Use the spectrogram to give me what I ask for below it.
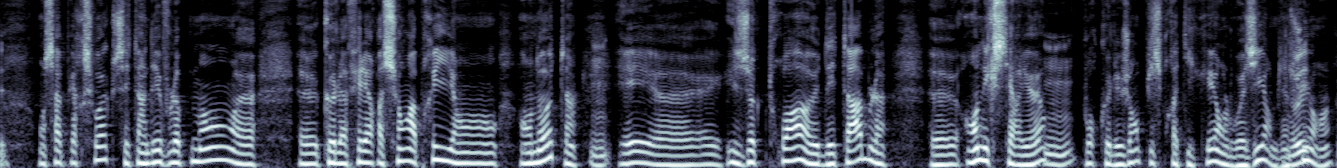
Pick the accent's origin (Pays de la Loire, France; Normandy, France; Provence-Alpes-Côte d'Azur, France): Pays de la Loire, France; Angers; Je suis originaire du Maine-et-Loire et de la ville d'Angers.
